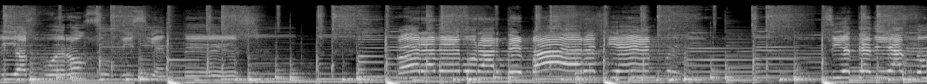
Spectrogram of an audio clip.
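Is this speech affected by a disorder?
No.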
